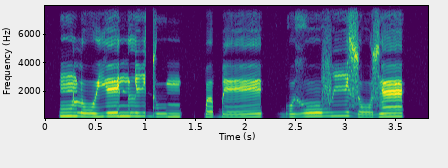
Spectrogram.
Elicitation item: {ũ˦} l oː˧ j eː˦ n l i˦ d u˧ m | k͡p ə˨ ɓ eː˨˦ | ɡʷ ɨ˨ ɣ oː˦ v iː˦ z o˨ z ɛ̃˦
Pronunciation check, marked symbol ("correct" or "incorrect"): correct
